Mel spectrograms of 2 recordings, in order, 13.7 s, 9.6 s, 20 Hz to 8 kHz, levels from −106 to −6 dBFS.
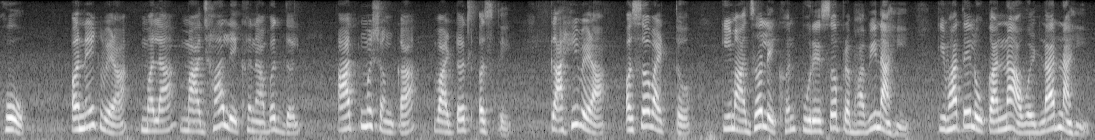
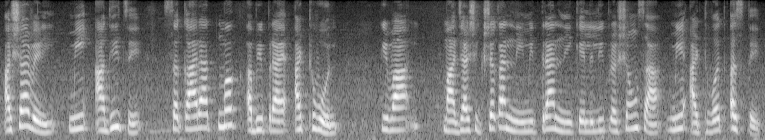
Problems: none marked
